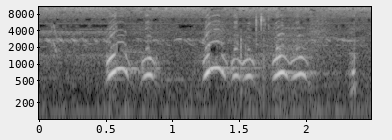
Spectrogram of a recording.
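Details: An African wood owl recording played for comparison during an evening safari drive in the African bush on 8 November 2016, while trying to identify an owl heard nearby. It gives short bursts of mellow, rounded hoots, a quick rhythmic run of about three to four notes repeated after a brief pause.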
